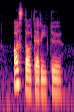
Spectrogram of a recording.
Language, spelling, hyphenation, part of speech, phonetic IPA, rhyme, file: Hungarian, asztalterítő, asz‧tal‧te‧rí‧tő, noun, [ˈɒstɒltɛriːtøː], -tøː, Hu-asztalterítő.ogg
- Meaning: tablecloth (a cloth used to cover and protect a table)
